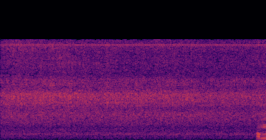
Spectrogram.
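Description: A colony of Carniolan honeybees buzzing steadily in an opened hive.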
